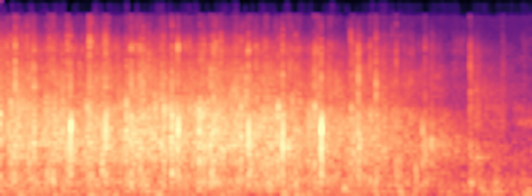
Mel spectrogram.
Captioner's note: applauding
